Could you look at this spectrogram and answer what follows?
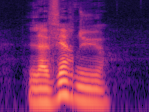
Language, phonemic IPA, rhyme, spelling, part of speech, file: French, /vɛʁ.dyʁ/, -yʁ, verdure, noun, Fr-verdure.ogg
- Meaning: verdure, greenness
